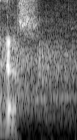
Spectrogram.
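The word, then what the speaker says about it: Hesse: And I'm going with Hess for any RTR Night fans listening in. I worked with a guy who spelt the same, H-E-S-S-E, and pronounced it Hess, so that's what I'm going with.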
